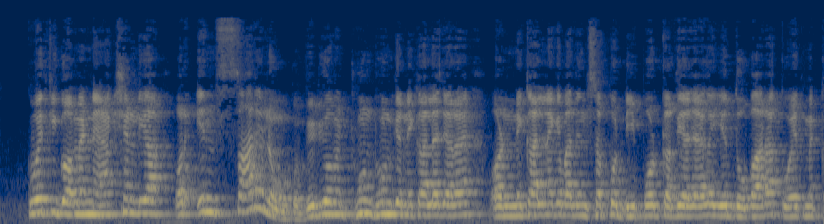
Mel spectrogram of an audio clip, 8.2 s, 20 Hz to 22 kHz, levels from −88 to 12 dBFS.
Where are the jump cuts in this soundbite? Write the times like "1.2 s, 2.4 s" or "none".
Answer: none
